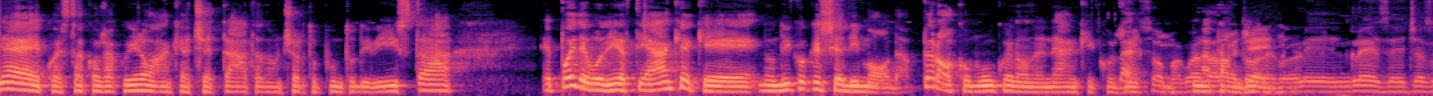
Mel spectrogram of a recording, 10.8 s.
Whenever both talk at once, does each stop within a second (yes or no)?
no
